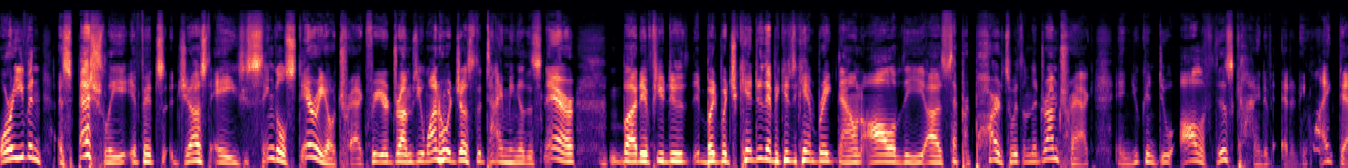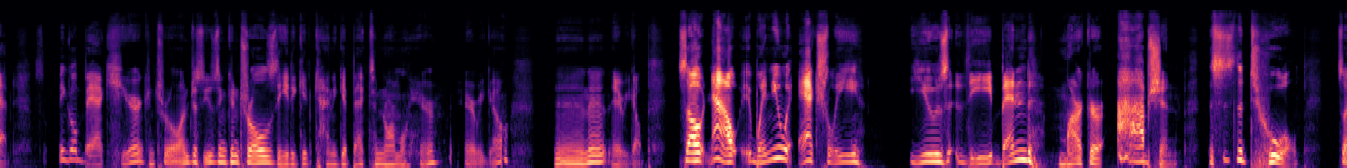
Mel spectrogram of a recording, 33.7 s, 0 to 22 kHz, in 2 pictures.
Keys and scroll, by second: 18.5 super+z.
